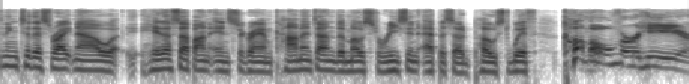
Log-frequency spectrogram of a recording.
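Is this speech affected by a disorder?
No.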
